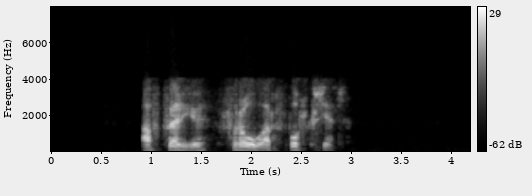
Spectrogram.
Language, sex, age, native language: Icelandic, male, 40-49, Icelandic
